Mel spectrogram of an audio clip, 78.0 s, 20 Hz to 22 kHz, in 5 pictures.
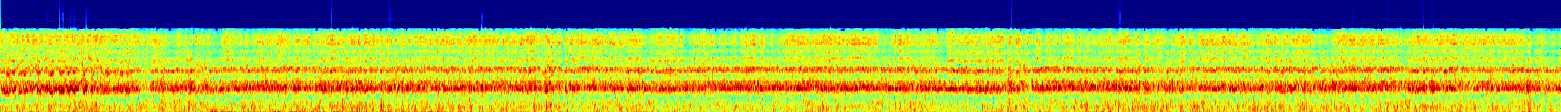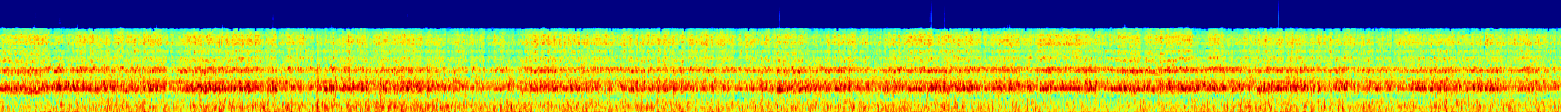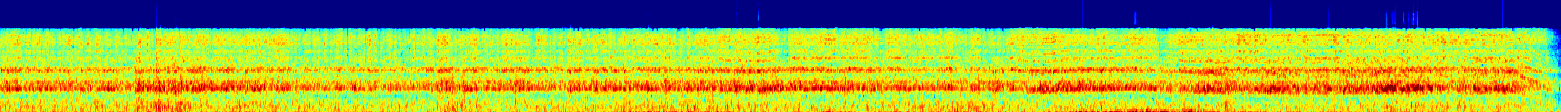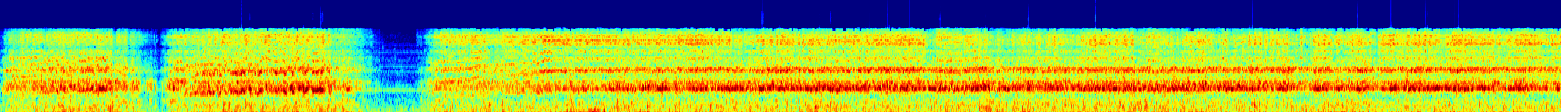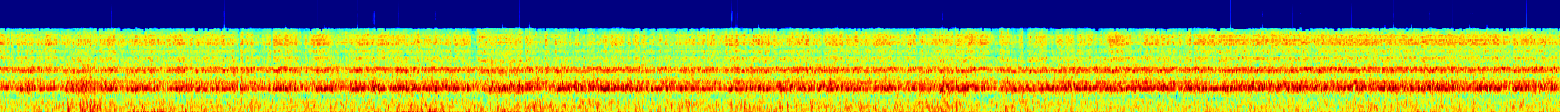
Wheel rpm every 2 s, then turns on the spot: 190, 220, 230, 230, 230, 220, 230, 230, 230, 230, 230, 230, 230, 220, 230, 240, 230, 230, 230, 230, 230, 220, 210, 140, 120, 80, 220, 230, 230, 230, 230, 230, 230, 230, 230, 230, 230, 230, 240.
none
